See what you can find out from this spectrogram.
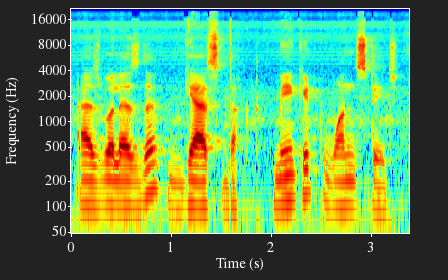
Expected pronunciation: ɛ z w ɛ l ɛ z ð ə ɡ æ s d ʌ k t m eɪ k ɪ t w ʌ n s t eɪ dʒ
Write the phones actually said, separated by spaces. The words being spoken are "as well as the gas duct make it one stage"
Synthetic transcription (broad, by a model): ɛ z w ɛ l ɛ z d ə ɡ æ s d ʌ k t m eɪ k ɪ t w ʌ n s t eɪ dʒ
